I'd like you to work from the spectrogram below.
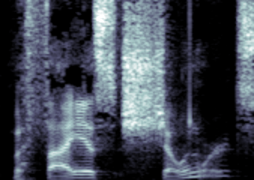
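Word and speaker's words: Matthias Schoenaerts: This cast consisted of Carey Mulligan, Matthias Schoenwerts, that's how you say his name.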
